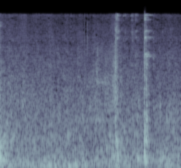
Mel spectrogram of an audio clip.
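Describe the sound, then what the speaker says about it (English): A strong storm wind buffets the microphone near the water at Bayview, with a steady roaring rush and two sharper gusts cracking through toward the end. "Today's storm also brought plenty of wind."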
